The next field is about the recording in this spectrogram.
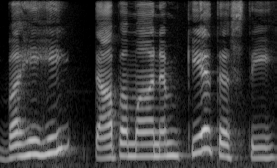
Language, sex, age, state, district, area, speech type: Sanskrit, female, 60+, Karnataka, Bangalore Urban, urban, read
